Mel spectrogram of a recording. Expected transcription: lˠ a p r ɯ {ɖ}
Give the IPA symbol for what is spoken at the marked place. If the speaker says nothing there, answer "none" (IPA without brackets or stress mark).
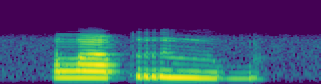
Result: b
